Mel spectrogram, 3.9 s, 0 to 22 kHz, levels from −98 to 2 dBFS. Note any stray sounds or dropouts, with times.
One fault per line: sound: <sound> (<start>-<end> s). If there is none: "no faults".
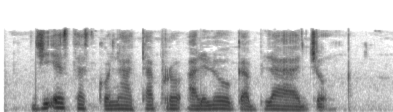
no faults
